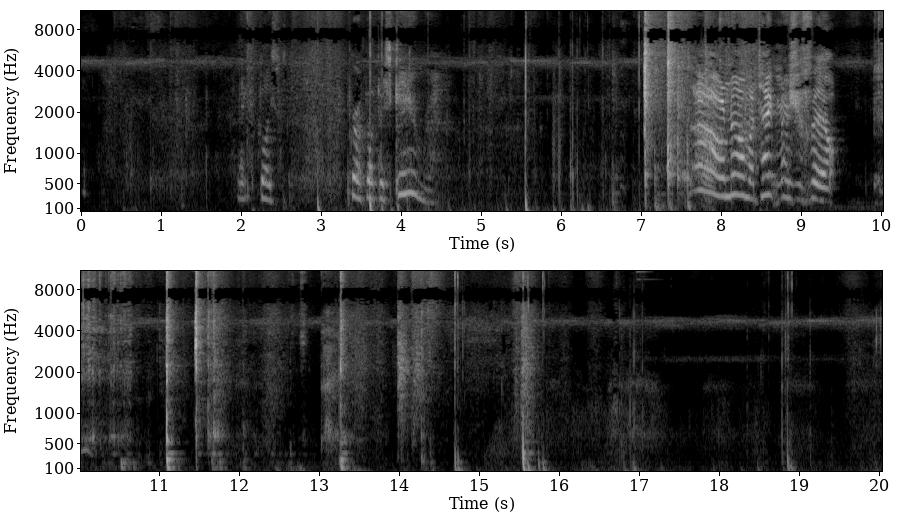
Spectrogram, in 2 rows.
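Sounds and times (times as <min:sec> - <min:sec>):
sharp knocks and clatters: 0:05.6 - 0:08.4.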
